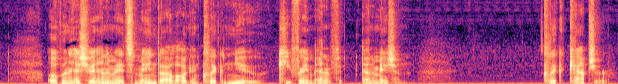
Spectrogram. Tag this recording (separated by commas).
Speech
